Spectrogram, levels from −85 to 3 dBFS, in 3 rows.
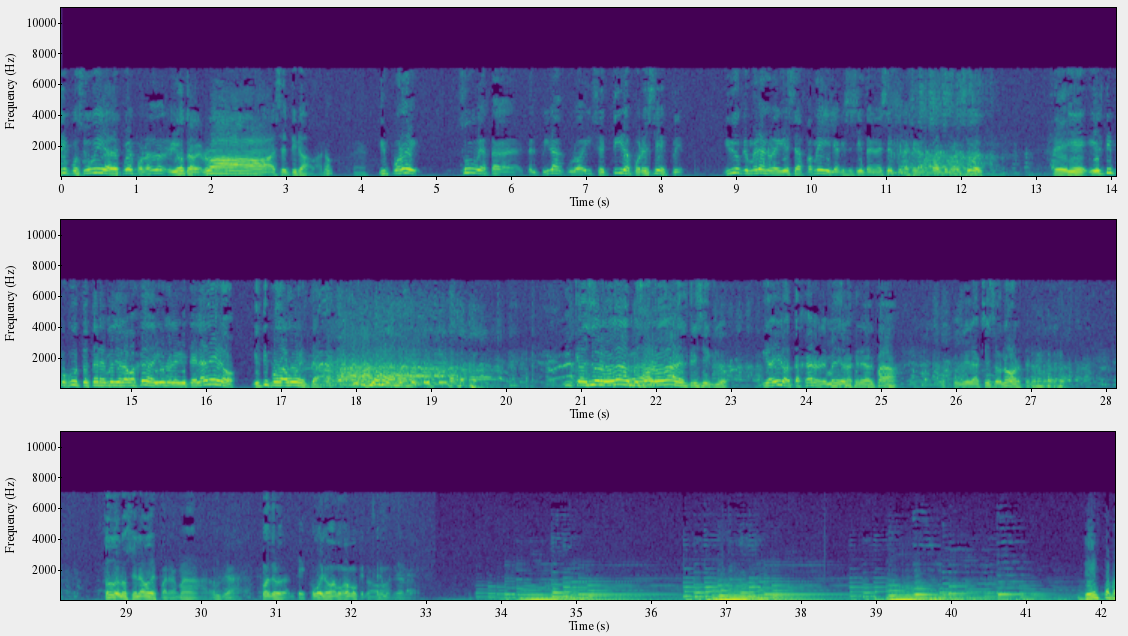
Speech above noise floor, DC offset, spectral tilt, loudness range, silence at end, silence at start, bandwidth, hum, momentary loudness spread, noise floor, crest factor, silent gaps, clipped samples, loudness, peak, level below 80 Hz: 30 dB; 0.2%; -7.5 dB/octave; 8 LU; 0 s; 0 s; 7.4 kHz; none; 18 LU; -45 dBFS; 16 dB; none; under 0.1%; -15 LUFS; 0 dBFS; -24 dBFS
